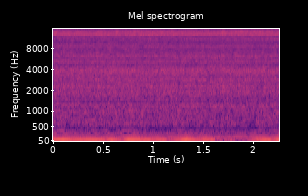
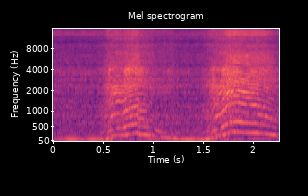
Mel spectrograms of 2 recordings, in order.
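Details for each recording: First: HPI RS4 Nitro F150 pickup RC truck glow engine on 16% nitro, leaned toward race tune with idle gap closed, around 190°F: steady buzzing idle with uneven burbling low end, still slightly rich at bottom, then cuts off. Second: HPI RS4 Nitro F150 pickup RC truck glow engine on 16% nitro, retuned after overheating to ~350°F: crisp high-pitched blips rising and falling cleanly with throttle, no sag between revs; well tuned.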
